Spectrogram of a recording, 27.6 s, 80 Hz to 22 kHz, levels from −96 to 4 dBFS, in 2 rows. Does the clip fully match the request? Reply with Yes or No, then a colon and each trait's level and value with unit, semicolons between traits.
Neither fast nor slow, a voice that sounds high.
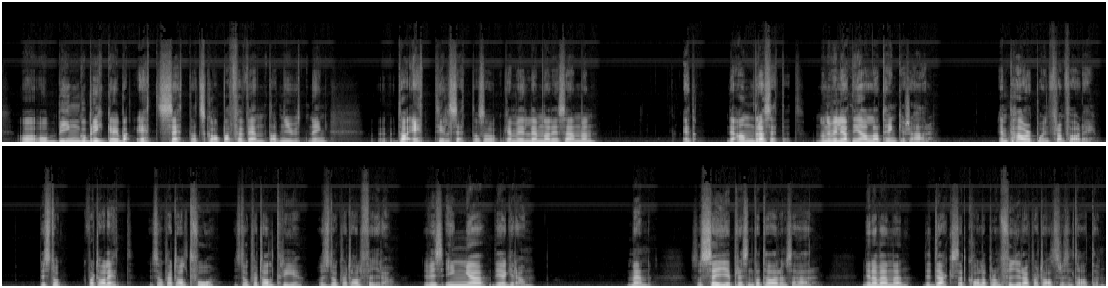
No: average, 170 wpm; low, 110 Hz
